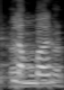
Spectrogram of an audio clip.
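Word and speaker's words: plumber: सर जैसे प्लम्बर, सब लोग प्लम्बर प्लम्बर बोलते हैं हमारे देश में, बढ़िया है यार, क्या दिक्कत है? बी साइलेंट है उसमें। प्लम्बर ही तो होता है।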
